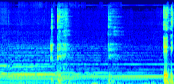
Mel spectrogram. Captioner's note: clearing his throat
